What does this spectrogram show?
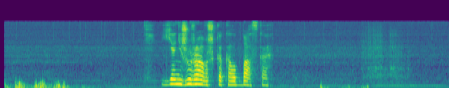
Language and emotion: Russian, angry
